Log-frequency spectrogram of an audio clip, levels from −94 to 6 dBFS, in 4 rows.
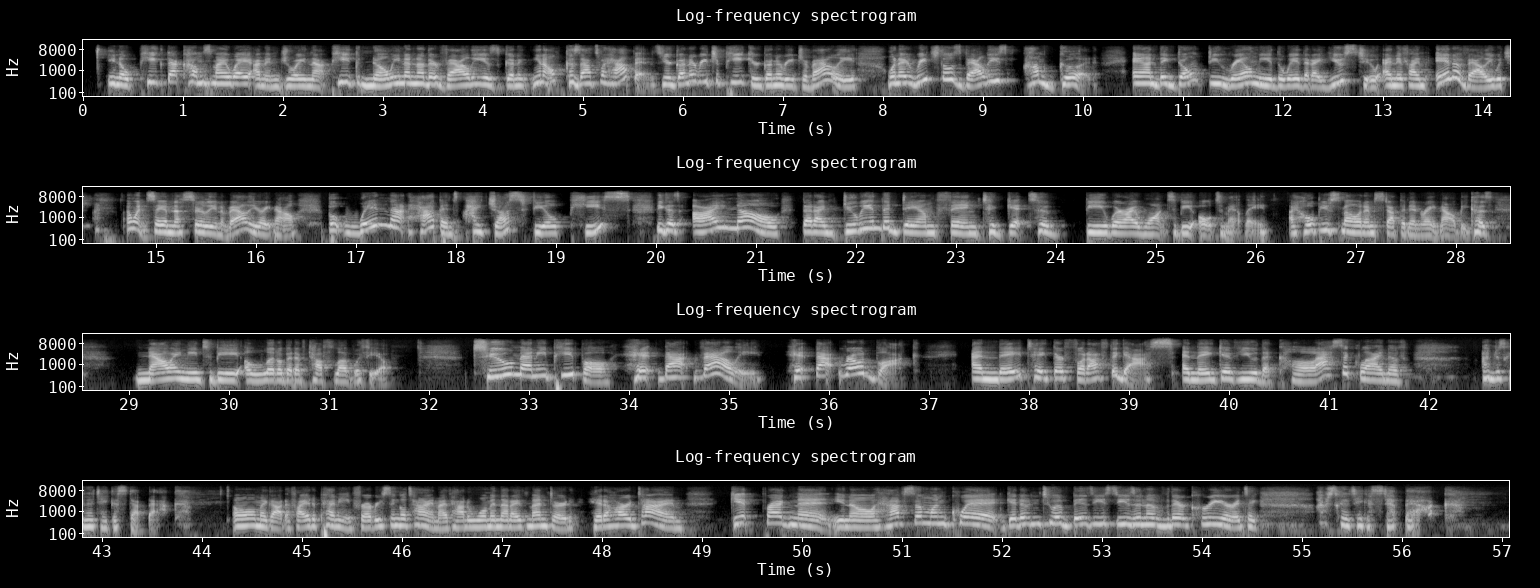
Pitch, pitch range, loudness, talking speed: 225 Hz, 200-265 Hz, -21 LUFS, 210 wpm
